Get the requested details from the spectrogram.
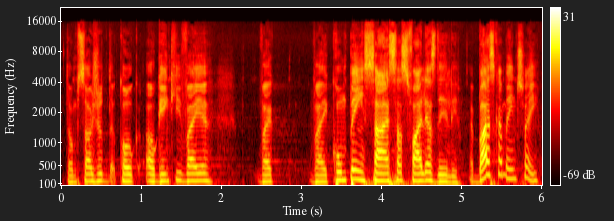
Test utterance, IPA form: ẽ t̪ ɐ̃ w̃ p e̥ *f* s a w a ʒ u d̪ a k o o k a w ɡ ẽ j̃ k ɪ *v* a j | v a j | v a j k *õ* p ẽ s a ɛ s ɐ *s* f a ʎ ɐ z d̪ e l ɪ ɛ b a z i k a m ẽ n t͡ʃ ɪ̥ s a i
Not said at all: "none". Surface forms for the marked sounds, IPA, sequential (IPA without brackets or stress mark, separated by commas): none, v, õ, s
